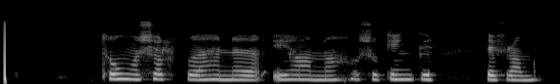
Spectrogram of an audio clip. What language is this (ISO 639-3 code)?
isl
